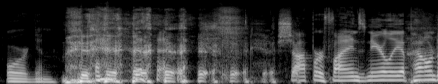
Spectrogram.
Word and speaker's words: Oregon: Oregon shopper finds nearly a pound of marijuana in a bin at where you at bin discount.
